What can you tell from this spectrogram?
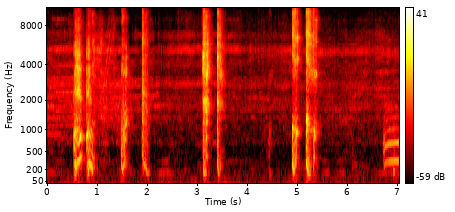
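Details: A young child coughing: about eight short, dry-sounding coughs in four paired bursts with quiet gaps between them.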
